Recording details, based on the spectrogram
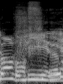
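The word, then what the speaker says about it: Pamfir: Et puis là, on va passer au Serment de Pamphire ou Pamphire, on va dire Pamphire, d'accord.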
